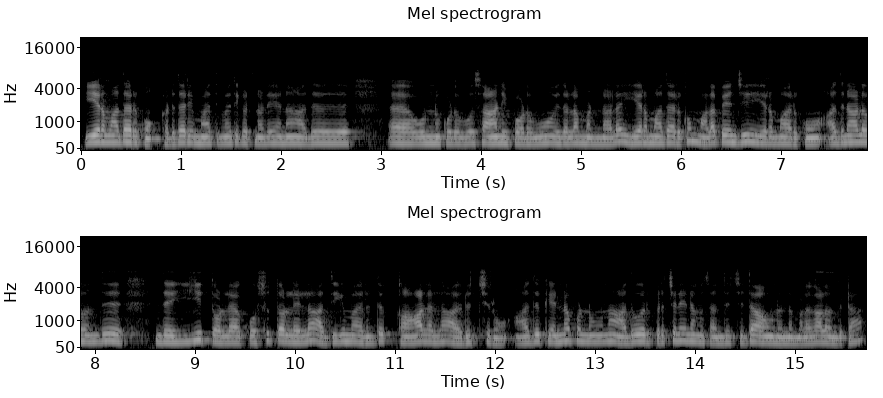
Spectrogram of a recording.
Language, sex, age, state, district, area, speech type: Tamil, female, 45-60, Tamil Nadu, Namakkal, rural, spontaneous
